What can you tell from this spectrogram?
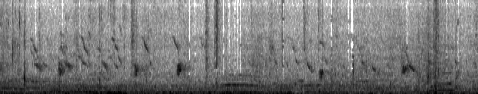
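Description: Small birds chirping: short high calls, each dropping in pitch, repeating every second or so over a low rumbling background.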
